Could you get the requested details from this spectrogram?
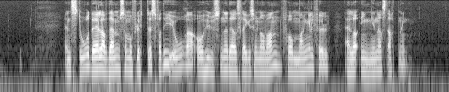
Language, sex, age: Norwegian, male, 29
